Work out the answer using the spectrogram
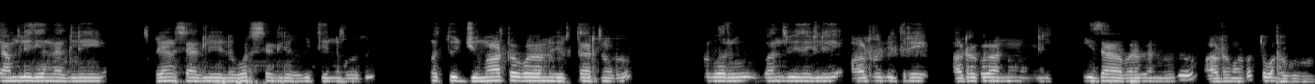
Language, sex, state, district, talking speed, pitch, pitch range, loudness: Kannada, male, Karnataka, Bijapur, 130 wpm, 160 Hz, 150-165 Hz, -17 LUFS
